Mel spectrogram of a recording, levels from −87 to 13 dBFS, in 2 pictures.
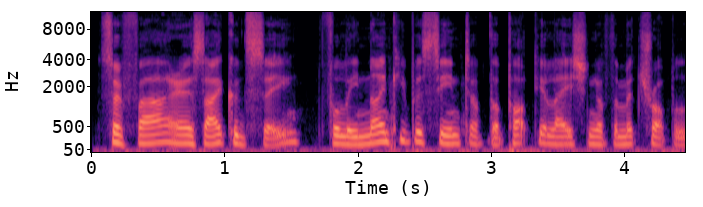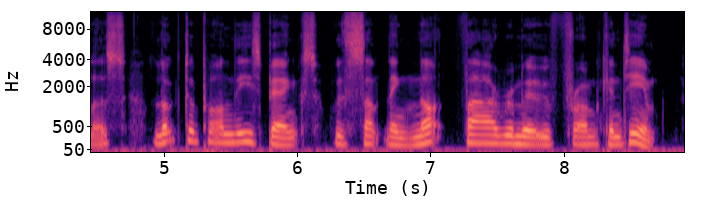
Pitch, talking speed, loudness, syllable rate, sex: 150 Hz, 180 wpm, -19 LUFS, 5.4 syllables/s, male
